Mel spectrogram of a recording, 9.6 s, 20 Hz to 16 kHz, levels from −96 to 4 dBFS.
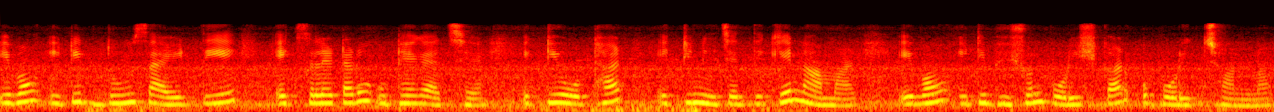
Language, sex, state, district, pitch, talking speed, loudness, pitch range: Bengali, female, West Bengal, Jalpaiguri, 225 Hz, 140 wpm, -27 LUFS, 205-245 Hz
